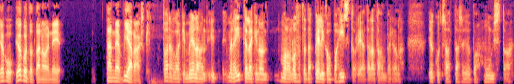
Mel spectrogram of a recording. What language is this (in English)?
Finnish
